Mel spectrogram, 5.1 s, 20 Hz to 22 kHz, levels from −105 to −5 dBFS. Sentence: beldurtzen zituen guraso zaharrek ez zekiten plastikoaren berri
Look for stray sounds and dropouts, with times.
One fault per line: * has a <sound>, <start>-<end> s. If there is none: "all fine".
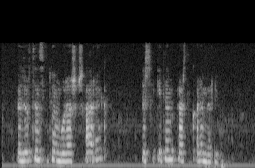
* has a dropout, 4.3-4.3 s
